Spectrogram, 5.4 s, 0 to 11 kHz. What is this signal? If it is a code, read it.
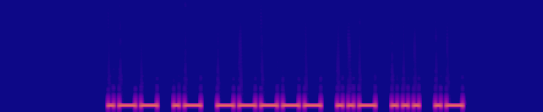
Morse code, heard as a keyed tone, about 22 wpm, 700 Hz. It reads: WA0USA
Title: Call Signs Repeated 3x - 22wpm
